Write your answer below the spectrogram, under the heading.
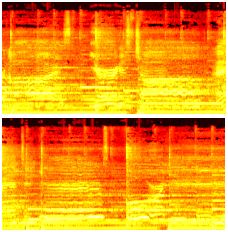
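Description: A man singing a gospel song over an instrumental backing track, with steady held bass notes under the melody.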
